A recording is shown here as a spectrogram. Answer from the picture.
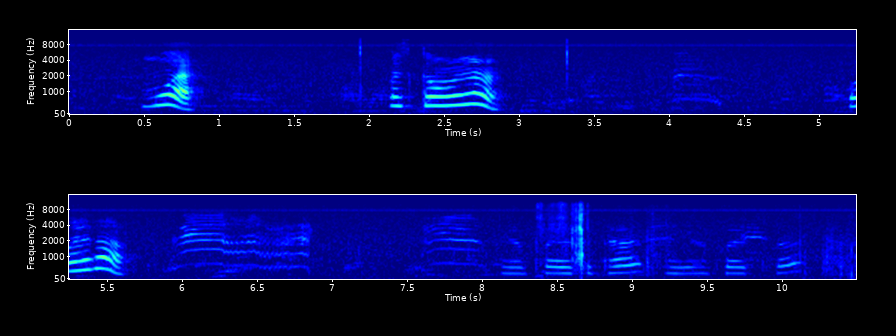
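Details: Pet cat playing with a pen indoors; several short rising-then-falling meows scattered through, mixed with a person's voice talking to it and a few soft taps.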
